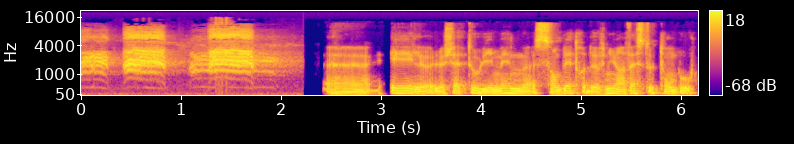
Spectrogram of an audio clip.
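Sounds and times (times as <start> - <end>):
carrion birds cawing while feeding amid rubble in a castle courtyard: 0.0 - 2.3
speech: 2.4 - 6.1.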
